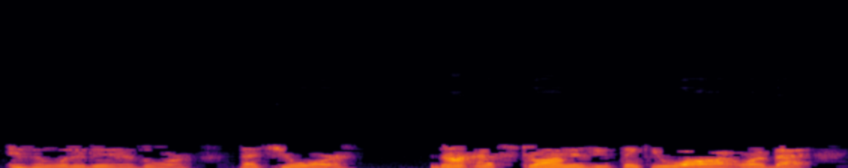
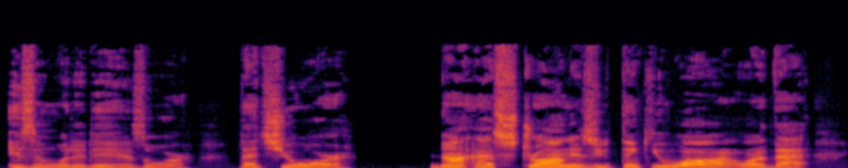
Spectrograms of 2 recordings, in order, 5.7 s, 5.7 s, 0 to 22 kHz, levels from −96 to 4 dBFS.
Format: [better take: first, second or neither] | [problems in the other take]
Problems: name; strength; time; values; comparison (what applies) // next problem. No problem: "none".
second | garbled, watery; badly; nothing above 3 kHz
